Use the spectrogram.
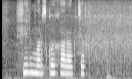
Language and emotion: Russian, neutral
